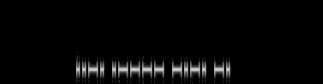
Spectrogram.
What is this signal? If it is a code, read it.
Morse code, heard as a keyed tone, about 39 wpm, 700 Hz. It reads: F1CN
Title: DXCC-100 Call Signs - 4 Characters - Repeated 3x - 40wpm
